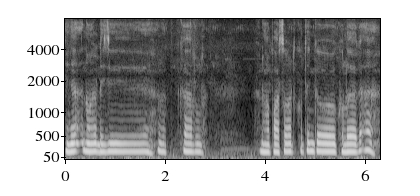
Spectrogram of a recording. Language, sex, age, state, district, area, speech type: Santali, male, 45-60, Odisha, Mayurbhanj, rural, spontaneous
